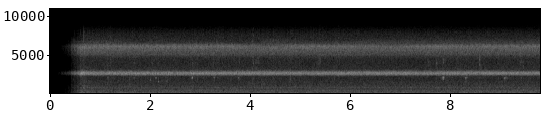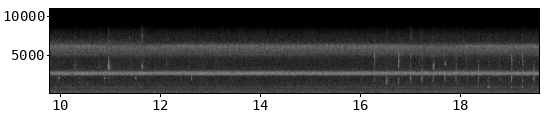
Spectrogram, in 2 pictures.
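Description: Crickets trilling in one steady, unbroken high-pitched note, over a low even hiss.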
